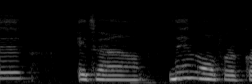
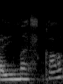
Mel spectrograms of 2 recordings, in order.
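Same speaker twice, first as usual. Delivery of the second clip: final か of ありますか rises in pitch. Teaching a question form, rising at the end of ありますか. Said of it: "at the end of the sentence, you kind of have to go up, the intonation have to go up".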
